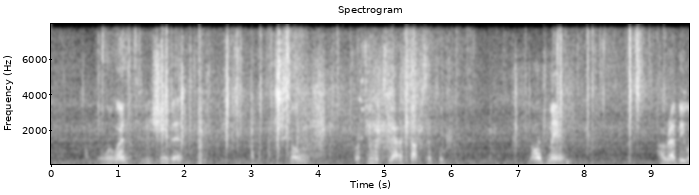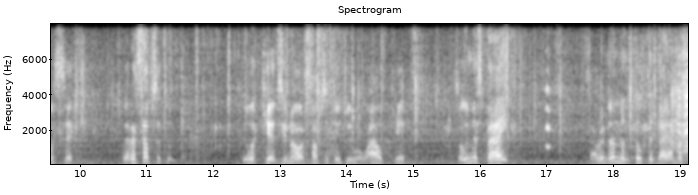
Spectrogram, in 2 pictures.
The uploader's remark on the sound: Campfire Q&A.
